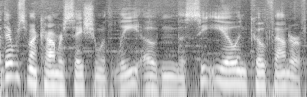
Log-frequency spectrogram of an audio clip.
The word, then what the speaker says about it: Lee Odden: It's pronounced not like it's spelled at all. Yeah. Lee Odden, like Minnesota, and they can find me on Twitter.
